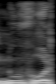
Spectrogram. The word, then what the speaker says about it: nouveaux: La même chose, le pluriel de l'adjectif nouveau prend un X qui ne se prononce pas, donc des nouveaux jardins.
